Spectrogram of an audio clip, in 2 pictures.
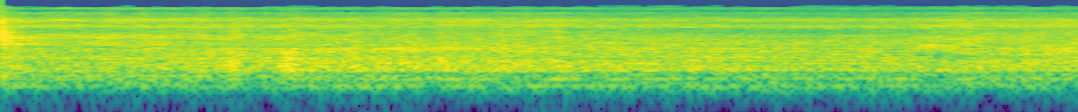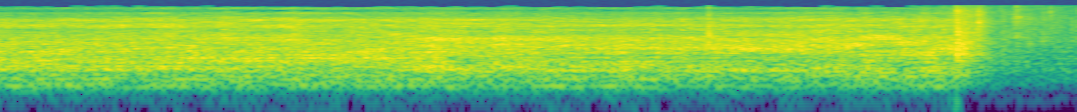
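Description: Handheld butane torch flame hissing steadily as it is passed over wet acrylic pour paint to pop air bubbles. The flame shuts off abruptly near the end.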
